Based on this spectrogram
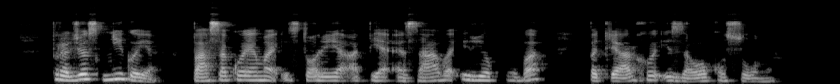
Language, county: Lithuanian, Telšiai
